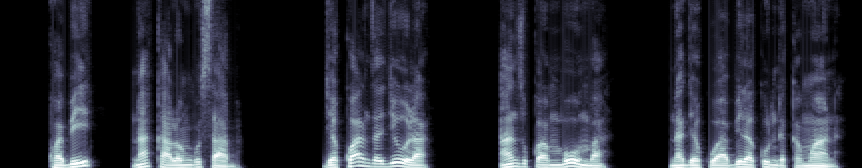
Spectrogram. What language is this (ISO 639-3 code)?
mgv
